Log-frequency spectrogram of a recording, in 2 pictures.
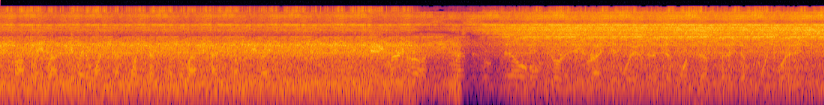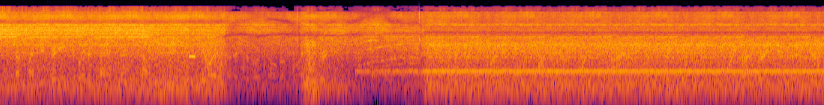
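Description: A small jet engine roars in flight.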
